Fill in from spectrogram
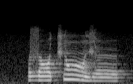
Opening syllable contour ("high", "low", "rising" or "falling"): low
